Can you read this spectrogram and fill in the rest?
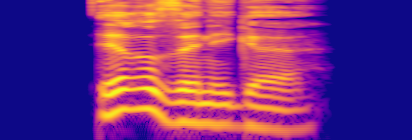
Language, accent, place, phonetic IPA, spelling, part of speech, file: German, Germany, Berlin, [ˈɪʁˌzɪnɪɡə], irrsinnige, adjective, De-irrsinnige.ogg
- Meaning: inflection of irrsinnig: 1. strong/mixed nominative/accusative feminine singular 2. strong nominative/accusative plural 3. weak nominative all-gender singular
